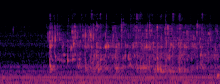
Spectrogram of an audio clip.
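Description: Water is poured over rice to wash it for curry leaf rice, a soft, close splashing and trickle that starts abruptly after a quiet moment and runs on steadily.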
